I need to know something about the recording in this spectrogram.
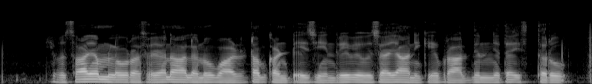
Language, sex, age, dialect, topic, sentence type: Telugu, male, 18-24, Telangana, agriculture, statement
